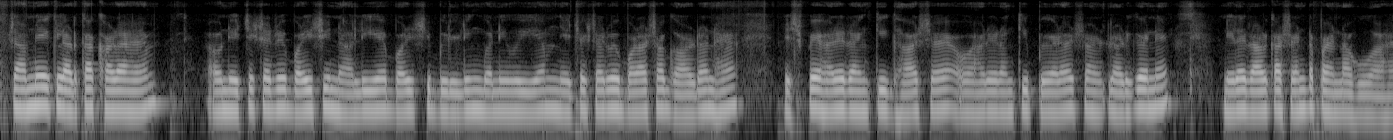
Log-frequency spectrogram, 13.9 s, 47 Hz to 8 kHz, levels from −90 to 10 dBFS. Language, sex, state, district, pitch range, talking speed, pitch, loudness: Hindi, male, Bihar, Kishanganj, 135-150 Hz, 200 wpm, 145 Hz, -27 LUFS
